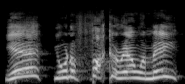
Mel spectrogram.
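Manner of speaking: high, loud taunting dare; loud defiant taunt; defiant challenge. Retold or imitated. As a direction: throw the challenge back at them. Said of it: "you're gonna go".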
